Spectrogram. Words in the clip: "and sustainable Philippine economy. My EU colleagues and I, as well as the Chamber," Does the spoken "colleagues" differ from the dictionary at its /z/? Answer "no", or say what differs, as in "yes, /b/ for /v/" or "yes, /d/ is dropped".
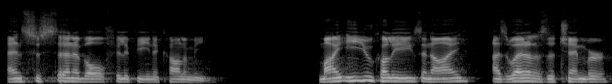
no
